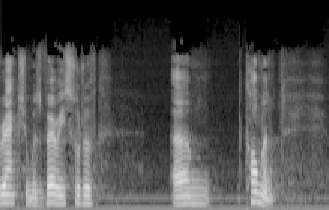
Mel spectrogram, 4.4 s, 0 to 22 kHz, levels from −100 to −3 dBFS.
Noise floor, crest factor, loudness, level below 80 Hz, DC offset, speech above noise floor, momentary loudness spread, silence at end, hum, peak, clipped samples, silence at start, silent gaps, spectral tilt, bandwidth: -47 dBFS; 20 dB; -23 LUFS; -48 dBFS; under 0.1%; 25 dB; 20 LU; 0.1 s; none; -4 dBFS; under 0.1%; 0 s; none; -4.5 dB/octave; 9.8 kHz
